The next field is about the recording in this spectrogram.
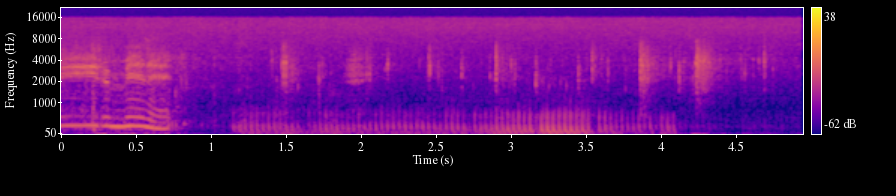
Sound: purring

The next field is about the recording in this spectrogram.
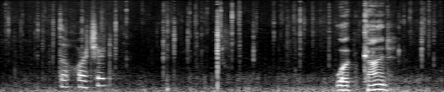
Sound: fire crackling

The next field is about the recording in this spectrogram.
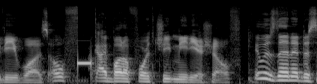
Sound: beeps

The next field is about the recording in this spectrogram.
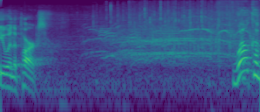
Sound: cheering and applause

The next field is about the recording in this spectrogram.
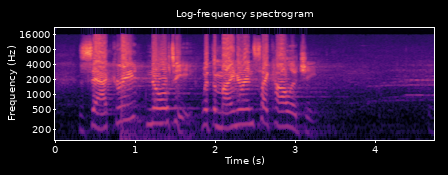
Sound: cheers

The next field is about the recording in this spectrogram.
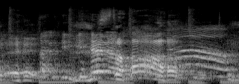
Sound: laughing

